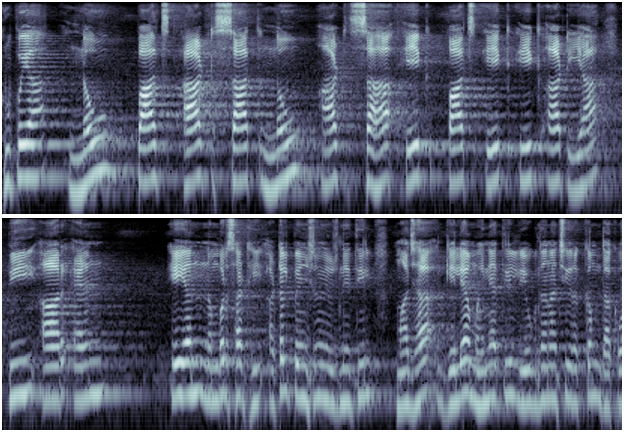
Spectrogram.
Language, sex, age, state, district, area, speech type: Marathi, male, 30-45, Maharashtra, Buldhana, urban, read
